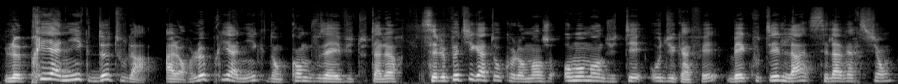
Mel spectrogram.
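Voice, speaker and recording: A man's voice: on the high side, a little fast, few pauses. A man giving casual food-tasting commentary to camera, chatty and frank, sometimes talking while chewing. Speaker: YouTuber tasting foreign food.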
